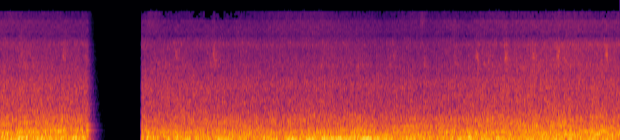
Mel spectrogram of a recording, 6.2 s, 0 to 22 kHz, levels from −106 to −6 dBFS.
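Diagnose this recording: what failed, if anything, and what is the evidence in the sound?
Long network dropout, 0.88 to 1.43 s, network stage. About 0.54 s of audio never arrives. The receiver's concealment keeps the last sound going as a buzz that fades, leaving roughly 0.42 s of silence before the sound resumes partway along, with the missing stretch simply gone. This is likely a burst of lost packets too long for the jitter buffer or concealment to bridge, so the gap plays out as a fade into silence.

Time-stretched section, 2.07 s to the end, processing or playback stage. From here the pace abruptly doubles while the pitch stays put, and the sound turns rushed. This is likely a pitch-preserving time-compression algorithm running at 2.0 times speed, squeezing the audio by discarding short segments and splicing the remainder together. The dropped pieces and repeated splice points produce the hurried texture instead of a chipmunk-like pitch rise.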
